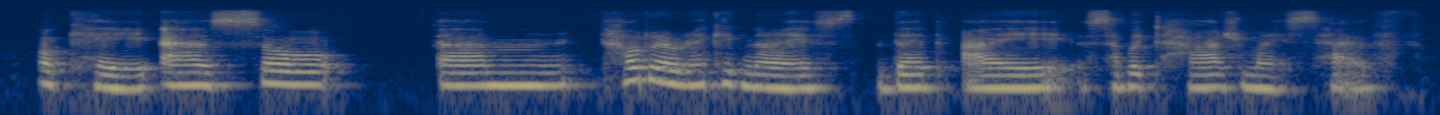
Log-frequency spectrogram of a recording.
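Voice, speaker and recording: Speaking very slowly with a non-native accent, a woman uses a medium pitch, fairly even intonation, a somewhat breathy quality and very even loudness. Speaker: researcher and dialogue facilitator. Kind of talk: online talk. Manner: halting, many fillers.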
